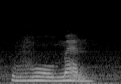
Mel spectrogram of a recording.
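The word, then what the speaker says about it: women: जैसे मान लीजिए वुमेन। हां। अब जब वुमेन को हम प्लुरल में चेंज करेंगे, टू वुमेन का मेनी बनाएंगे तो वो क्या हो जाएगा? वीमेन।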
